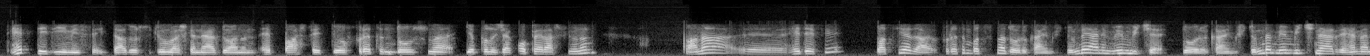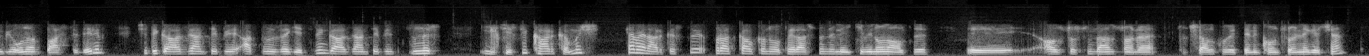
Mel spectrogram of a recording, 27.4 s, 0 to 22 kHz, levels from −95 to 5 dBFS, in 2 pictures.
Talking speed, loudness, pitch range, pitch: 125 wpm, -14 LUFS, 145-190 Hz, 160 Hz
